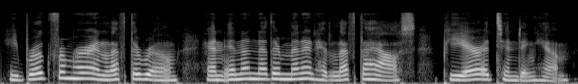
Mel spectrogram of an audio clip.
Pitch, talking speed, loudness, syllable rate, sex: 225 Hz, 195 wpm, -16 LUFS, 5.4 syllables/s, female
